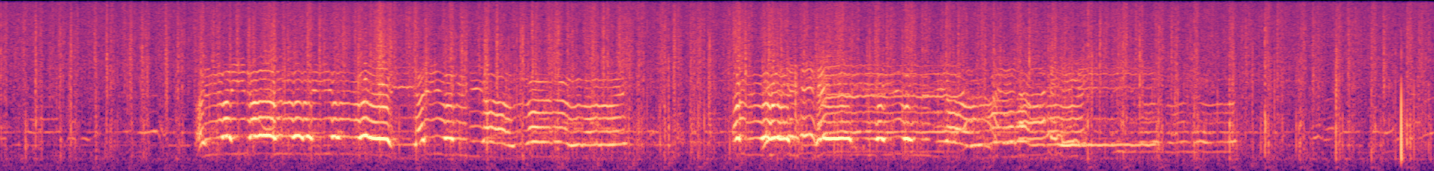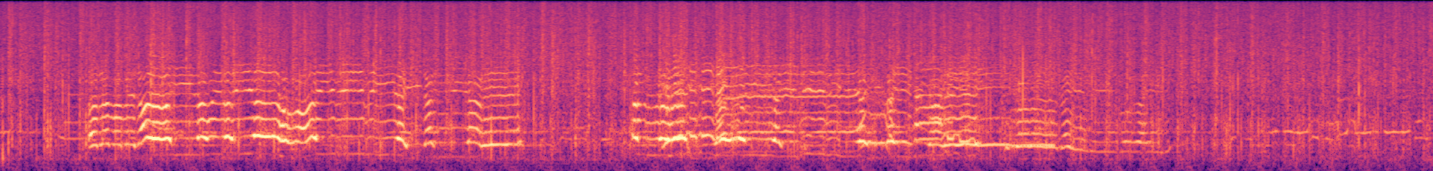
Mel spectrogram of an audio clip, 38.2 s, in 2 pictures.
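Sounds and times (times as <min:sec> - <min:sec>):
chorus singing on an Edison Blue Amberol cylinder: 0:00.0 - 0:34.8.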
